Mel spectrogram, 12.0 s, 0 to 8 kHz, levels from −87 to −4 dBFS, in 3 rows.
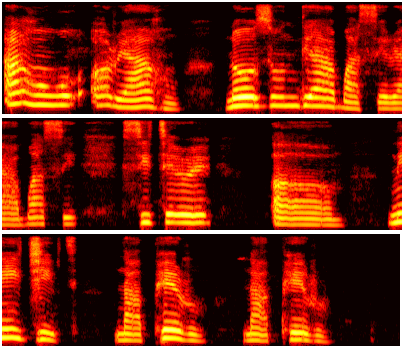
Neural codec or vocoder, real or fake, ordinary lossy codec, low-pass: vocoder, 44.1 kHz, 128 mel bands, Pupu-Vocoder; fake; none; 7.2 kHz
